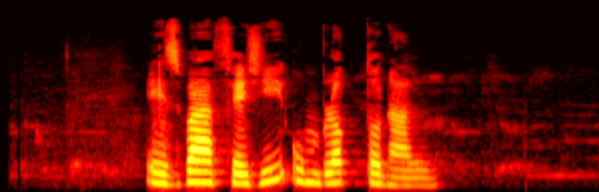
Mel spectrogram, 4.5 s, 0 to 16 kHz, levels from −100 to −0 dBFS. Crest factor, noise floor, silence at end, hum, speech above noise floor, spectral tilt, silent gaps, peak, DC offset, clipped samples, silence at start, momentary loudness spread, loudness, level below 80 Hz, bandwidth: 24 dB; -67 dBFS; 1.25 s; none; 44 dB; -5.5 dB/octave; none; -2 dBFS; under 0.1%; under 0.1%; 1.1 s; 15 LU; -24 LUFS; -78 dBFS; 11 kHz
